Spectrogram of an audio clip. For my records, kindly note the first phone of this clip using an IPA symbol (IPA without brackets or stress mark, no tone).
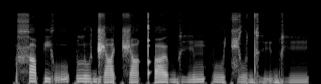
x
